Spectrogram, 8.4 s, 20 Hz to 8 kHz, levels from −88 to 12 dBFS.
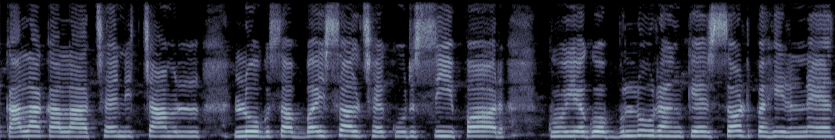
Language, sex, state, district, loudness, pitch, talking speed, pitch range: Maithili, female, Bihar, Samastipur, -21 LUFS, 260 Hz, 130 wpm, 255-270 Hz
